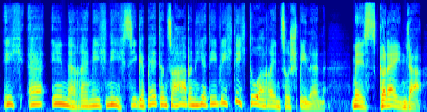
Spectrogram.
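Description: A man voicing a cold, sneering male teacher who drags his words out slowly. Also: high voice, big pitch swings, creaky, pitched above the performer's own voice, full character voice. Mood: icy mockery. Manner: slow, drawn-out, icy and mocking.

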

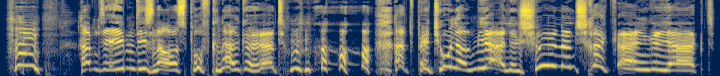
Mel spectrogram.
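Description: A man voicing a fat, furious middle-aged uncle in an audiobook, shouting hoarsely and trembling with rage. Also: very high-pitched, lively intonation, a little slow, dry recording, studio quality, pitched above the performer's own voice, heavily acted. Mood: fake cheerful. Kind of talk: audiobook character voice.

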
